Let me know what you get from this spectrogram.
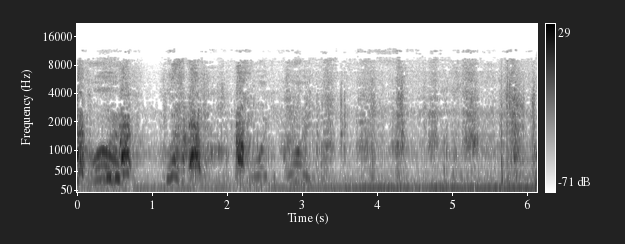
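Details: Bull Terrier working on a training table, letting out several harsh, arching barks in the first half, then quieter, while a handler repeatedly praises it and a low hum runs underneath.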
